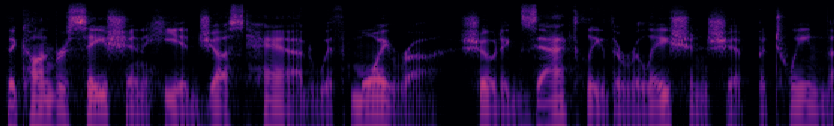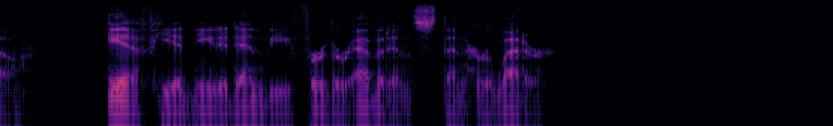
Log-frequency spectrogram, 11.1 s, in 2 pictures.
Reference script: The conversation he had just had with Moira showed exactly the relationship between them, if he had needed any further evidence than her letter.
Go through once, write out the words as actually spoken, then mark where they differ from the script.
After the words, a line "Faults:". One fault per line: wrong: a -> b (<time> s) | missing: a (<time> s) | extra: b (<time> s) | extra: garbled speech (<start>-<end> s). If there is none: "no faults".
The conversation he had just had with Moira showed exactly the relationship between them, if he had needed envy further evidence than her letter.
Faults:
wrong: any -> envy (7.1 s)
